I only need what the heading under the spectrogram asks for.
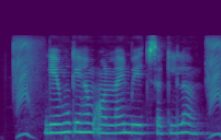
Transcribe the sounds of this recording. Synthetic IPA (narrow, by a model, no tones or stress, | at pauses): ɡeːɦũkeɦəmʔɔːnlaːɪnbeːt͡ʃsəkilaː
